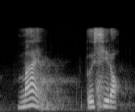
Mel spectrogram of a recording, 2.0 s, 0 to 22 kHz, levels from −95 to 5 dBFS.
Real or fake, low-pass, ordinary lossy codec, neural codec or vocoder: fake; none; none; codec, 16 kHz, 4 kbps, X-Codec, HuBERT features, trained on LibriSpeech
